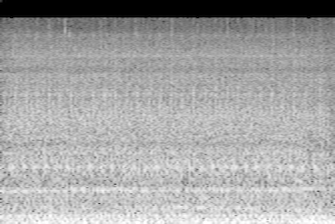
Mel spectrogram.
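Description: A militia jeep that has just pulled up idles steadily with a low, continuous rumble and faint rattling knock, holding an even level throughout with no voices.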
